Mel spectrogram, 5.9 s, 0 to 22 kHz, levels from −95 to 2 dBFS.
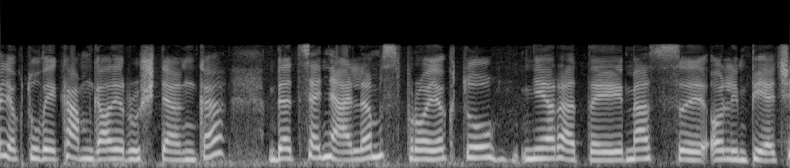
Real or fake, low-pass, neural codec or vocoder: real; 7.2 kHz; none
